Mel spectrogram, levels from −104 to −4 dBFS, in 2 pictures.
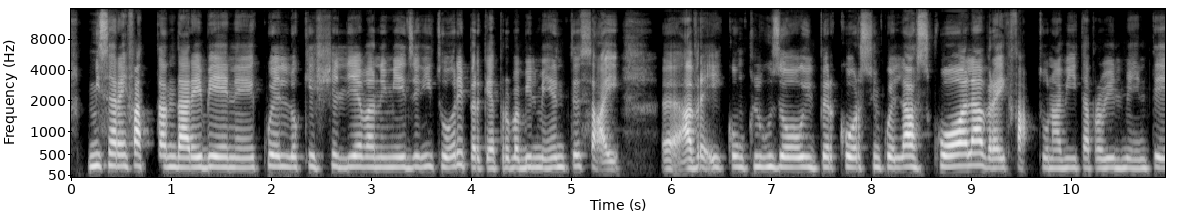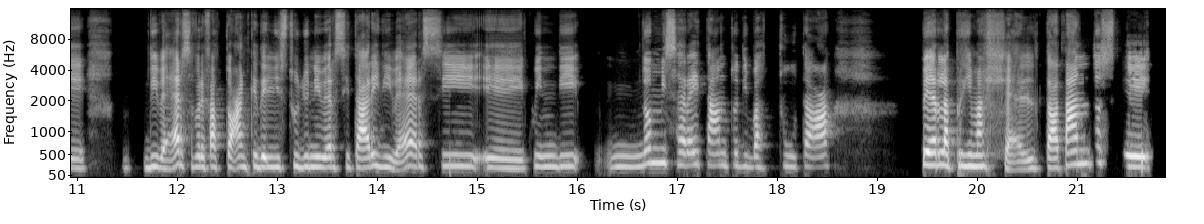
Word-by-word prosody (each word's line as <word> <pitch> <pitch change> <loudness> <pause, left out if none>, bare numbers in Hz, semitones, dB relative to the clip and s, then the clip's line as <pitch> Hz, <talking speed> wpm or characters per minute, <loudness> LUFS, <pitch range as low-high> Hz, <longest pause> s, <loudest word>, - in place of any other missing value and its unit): Mi 245 +2 +2
sarei 255 0 +2
fatta 250 0 +2
andare 225 -1 +4
bene 220 -1 0
quello 235 -1 -1
che 240 - -6
sceglievano 225 0 -2
i - - -4
miei 225 0 -1
genitori, 235 +3 -3
perché 210 -1 -3
probabilmente 220 +2 -3
sai, 180 -6 -2 0.4
ehm, 195 - -4
avrei 215 +1 +1
concluso 225 0 0
il 225 -2 -1
percorso 220 +1 -2
in 220 - -4
quella 230 +2 +4
scuola, 250 +4 +5
avrei 210 -5 +1
fatto 215 - -7
una 200 -1 -4
vita 210 0 -6
probabilmente 205 0 -4 0.6
diversa, 220 +4 +1
avrei 230 0 -2
fatto 230 0 +1
anche 235 +1 +1
degli 225 -1 +2
studi 225 +2 -4
universitari 225 0 +2
diversi 245 +3 -3
e 200 -2 -3
quindi 235 +1 -5 0.2
non 235 +6 -4
mi 320 0 +2
sarei 275 -3 -1
tanto 265 -1 -2
dibattuta 230 0 -3 0.9
per 275 -1 +8
la 260 -2 +6
prima 245 -1 +3
scelta. 200 0 0
Tanto 295 +6 +4
se 460 +4 +3
230 Hz, 130 wpm, -21 LUFS, 215-245 Hz, 0.9 s, per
